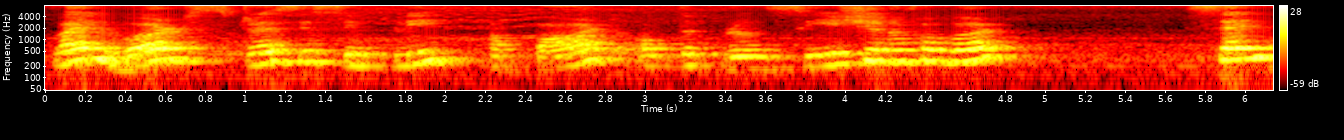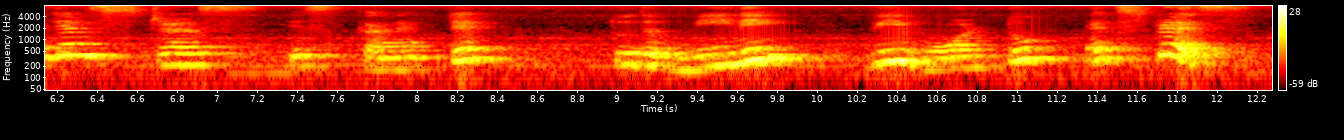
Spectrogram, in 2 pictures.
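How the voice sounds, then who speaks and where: Woman with indian english accent, english pronunciation lecture, dark mellow voice, lively pitch, roomy echo, distant mic. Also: a little hiss or hum. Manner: slow, deliberate, drawn-out example words. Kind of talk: recorded lecture. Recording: echoey room, voice off-mic.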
